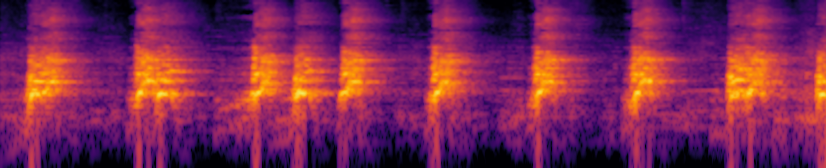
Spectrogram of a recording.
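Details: Pet dogs at home: Gracie reacts to the TV with barks and Coco barks at Gracie. Single barks repeat under a second apart, with one quick double bark near the middle.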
